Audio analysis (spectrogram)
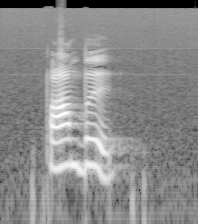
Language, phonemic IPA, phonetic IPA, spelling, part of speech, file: Tamil, /pɑːmbɯ/, [päːmbɯ], பாம்பு, noun, Ta-பாம்பு.ogg
- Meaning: snake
